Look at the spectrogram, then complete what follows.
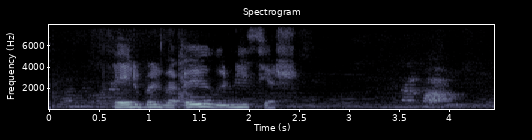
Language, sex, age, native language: Icelandic, female, 7, Icelandic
